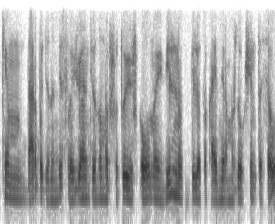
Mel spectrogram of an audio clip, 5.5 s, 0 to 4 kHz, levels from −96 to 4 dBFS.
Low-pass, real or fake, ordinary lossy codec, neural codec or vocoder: 3.6 kHz; real; Opus, 64 kbps; none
